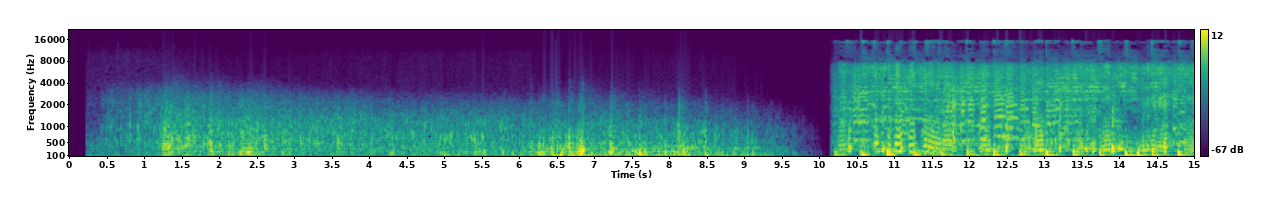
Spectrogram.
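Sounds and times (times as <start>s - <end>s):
rain: 0.2s - 9.3s
sharp thunder crack: 0.2s - 9.8s
rolling thunder: 0.2s - 9.9s.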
